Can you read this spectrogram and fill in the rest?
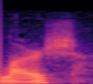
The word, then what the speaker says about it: L'Arche: so, in, help us understand what does L'Arche do here in the city of Mobile. – Well, yeah, thank you. You do pronounce it correctly, and it is French, which is why it's called l'Arche.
